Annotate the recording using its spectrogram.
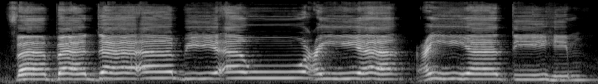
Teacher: Jangan pergi hidung. Ain dia tak duduk dekat hidung. Ain dia duduk dekat hujung tengah kerongkong.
